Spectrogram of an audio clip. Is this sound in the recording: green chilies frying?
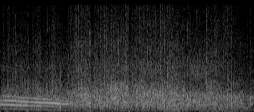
no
